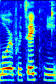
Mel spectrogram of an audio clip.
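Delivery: ordinary delivery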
